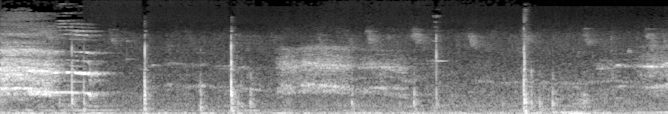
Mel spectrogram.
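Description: Roosters crowing: one crow ending about a second in, a fainter one around four seconds in, and another beginning near the end. Scattered sharp clicks come from metal scooter clutch parts being handled.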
